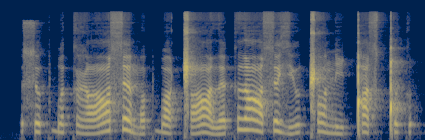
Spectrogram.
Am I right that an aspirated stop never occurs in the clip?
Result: yes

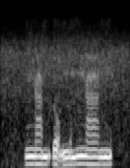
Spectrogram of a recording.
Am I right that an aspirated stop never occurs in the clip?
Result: yes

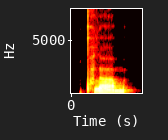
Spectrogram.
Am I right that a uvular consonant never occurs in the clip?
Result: yes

